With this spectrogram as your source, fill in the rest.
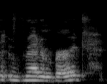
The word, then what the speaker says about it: Vredenburg: And today we are joined by Redenburgg. I hope I pronounced your last name correctly.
